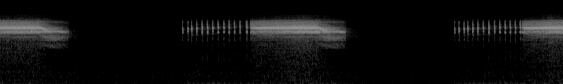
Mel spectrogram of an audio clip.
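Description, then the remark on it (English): Loud, high-pitched buzzing rises in repeated waves, each opening with a rapid pulsing rattle that swells into a steady drone, then fades. A periodical cicada chorus in a city park, with no voices. “We're surrounded by the noise of cicadas, and we can see them everywhere.”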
